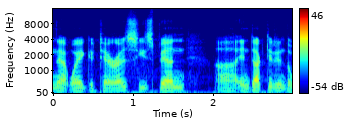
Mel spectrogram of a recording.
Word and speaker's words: Gutierrez: You know, we brought up Juan Gutierrez, as I pronounce his name that way, Gutierrez.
